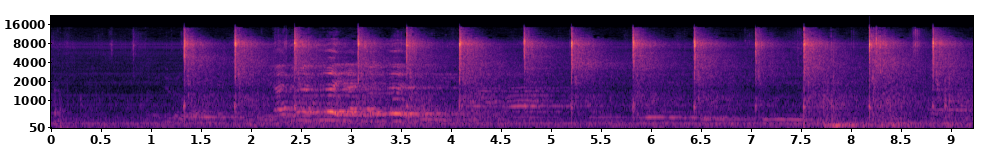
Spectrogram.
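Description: Double dutch jump ropes slapping a hardwood gym floor as they are turned, a sharp rhythmic tap about twice a second that starts about a second in.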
